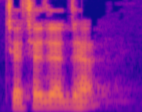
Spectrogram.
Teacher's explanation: अब तालव्य, तालव्य किनका उच्चारण जो है तालु के साथ होता है, जीभ का तालु के साथ संपर्क होने के बाद उनका उच्चारण सही ढंग से हो पाता है।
